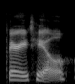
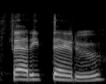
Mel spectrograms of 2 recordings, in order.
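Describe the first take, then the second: First: The name is said with English pronunciation. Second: The name is said with Japanese pronunciation.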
